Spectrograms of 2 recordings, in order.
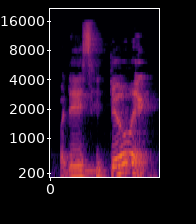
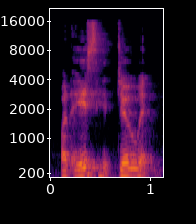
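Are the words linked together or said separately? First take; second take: linked; linked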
